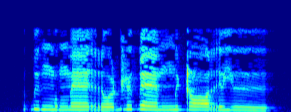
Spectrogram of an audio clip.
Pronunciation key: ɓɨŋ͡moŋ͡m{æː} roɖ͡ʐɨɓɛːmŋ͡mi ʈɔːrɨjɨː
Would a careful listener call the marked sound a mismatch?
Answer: yes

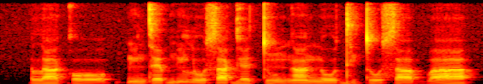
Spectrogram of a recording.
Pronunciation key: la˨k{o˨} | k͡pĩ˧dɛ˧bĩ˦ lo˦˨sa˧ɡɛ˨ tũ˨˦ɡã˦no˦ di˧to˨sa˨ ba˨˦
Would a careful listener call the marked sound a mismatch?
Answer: yes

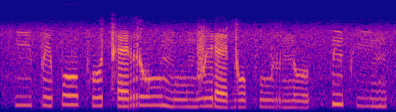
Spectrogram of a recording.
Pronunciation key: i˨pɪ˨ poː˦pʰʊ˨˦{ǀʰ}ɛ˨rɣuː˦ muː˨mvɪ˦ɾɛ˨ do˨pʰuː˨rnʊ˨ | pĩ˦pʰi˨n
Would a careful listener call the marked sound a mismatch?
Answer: yes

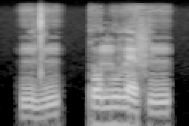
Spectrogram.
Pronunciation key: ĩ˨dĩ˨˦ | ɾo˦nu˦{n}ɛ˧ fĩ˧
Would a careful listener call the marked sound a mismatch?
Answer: yes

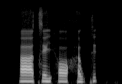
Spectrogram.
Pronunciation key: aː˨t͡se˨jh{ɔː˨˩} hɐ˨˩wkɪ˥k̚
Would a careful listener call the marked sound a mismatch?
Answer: no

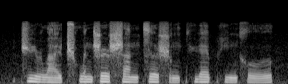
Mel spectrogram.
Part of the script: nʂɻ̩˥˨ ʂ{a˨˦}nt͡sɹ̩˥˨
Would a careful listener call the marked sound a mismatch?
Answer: yes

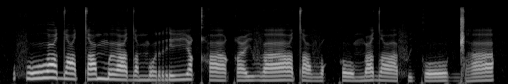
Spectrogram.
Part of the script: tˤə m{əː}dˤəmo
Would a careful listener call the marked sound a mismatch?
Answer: no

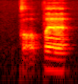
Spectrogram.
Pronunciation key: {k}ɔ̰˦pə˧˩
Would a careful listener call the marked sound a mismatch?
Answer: no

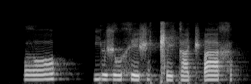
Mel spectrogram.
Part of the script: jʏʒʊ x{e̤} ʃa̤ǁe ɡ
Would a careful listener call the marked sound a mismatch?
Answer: yes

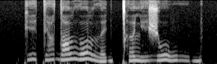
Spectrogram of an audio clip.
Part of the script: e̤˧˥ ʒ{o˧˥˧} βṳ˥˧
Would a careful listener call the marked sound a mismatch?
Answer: no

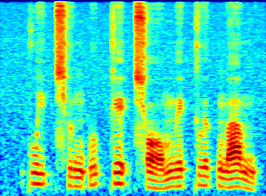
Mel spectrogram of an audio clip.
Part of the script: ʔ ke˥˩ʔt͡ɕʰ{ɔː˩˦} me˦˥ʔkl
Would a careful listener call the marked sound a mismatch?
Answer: no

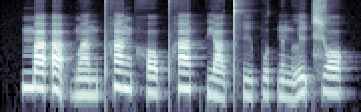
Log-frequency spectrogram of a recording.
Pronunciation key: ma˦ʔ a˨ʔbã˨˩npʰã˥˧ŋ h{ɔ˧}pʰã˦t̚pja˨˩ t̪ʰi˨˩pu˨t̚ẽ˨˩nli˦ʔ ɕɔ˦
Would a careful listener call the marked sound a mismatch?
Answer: no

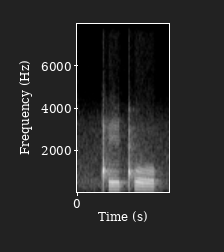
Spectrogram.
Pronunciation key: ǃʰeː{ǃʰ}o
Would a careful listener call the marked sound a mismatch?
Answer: no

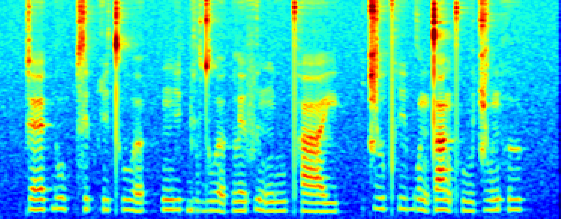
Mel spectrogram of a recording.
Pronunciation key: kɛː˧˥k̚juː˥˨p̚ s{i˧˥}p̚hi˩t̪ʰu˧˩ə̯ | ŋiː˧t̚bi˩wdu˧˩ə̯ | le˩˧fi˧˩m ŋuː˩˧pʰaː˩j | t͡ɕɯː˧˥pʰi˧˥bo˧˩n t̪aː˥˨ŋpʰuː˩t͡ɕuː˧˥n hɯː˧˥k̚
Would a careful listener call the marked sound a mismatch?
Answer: no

